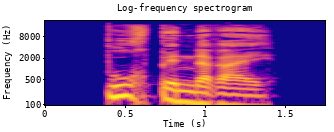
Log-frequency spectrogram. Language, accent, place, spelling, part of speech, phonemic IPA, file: German, Germany, Berlin, Buchbinderei, noun, /ˈbuːxbɪndəˌʁaɪ̯/, De-Buchbinderei.ogg
- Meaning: 1. bookbinding (craft or trade of bookbinding) 2. bookbindery (business, workshop for bookbinding)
